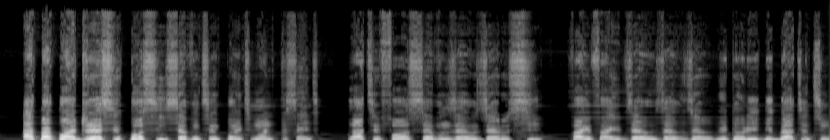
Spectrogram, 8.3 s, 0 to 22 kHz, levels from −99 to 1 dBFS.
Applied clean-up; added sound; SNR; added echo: neural mask model DeepFilterNet 3.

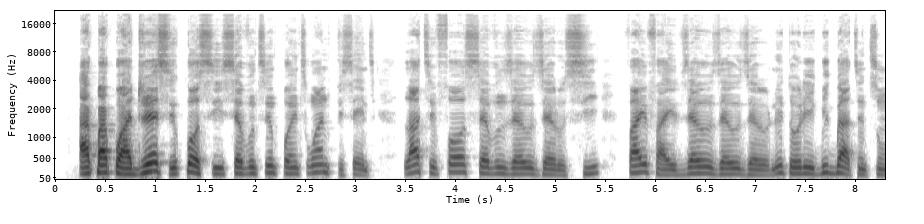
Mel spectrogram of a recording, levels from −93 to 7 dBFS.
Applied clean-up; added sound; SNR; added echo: none; none; none; none.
